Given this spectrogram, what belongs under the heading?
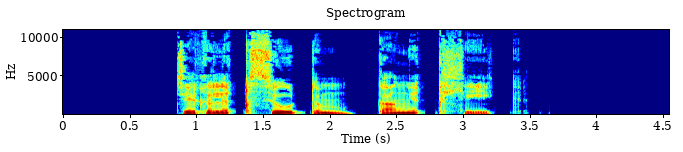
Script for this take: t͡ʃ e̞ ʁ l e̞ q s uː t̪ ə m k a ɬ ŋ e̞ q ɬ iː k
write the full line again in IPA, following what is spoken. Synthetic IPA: t͡ʃ e̞ ʁ l e̞ q s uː t̪ ə m k a ŋ e̞ q ɬ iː k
